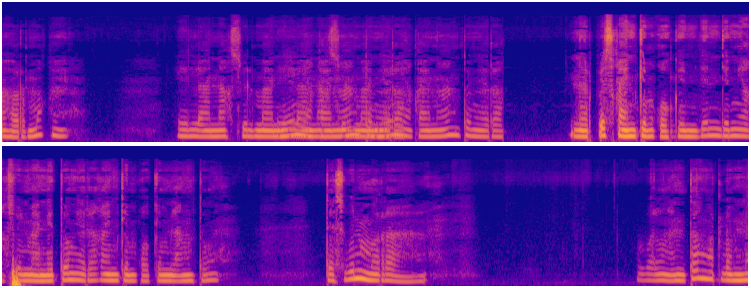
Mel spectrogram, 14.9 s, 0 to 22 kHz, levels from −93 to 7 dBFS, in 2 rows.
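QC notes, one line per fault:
Throughout: low-bitrate audio saved at a high bitrate. Nothing is heard above 14.9 kHz. This is likely an earlier low-bitrate encode, re-saved as MP3, which cannot restore what was removed.
2.75–5.01 s: doubled audio track, right after "la nak svil ma". A full-band copy, about equally loud, trails by roughly one second. It starts and stops abruptly, likely from a second capture path.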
